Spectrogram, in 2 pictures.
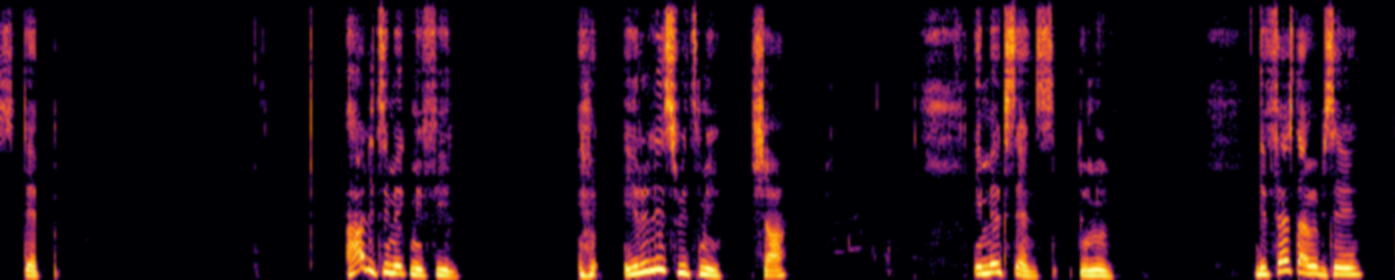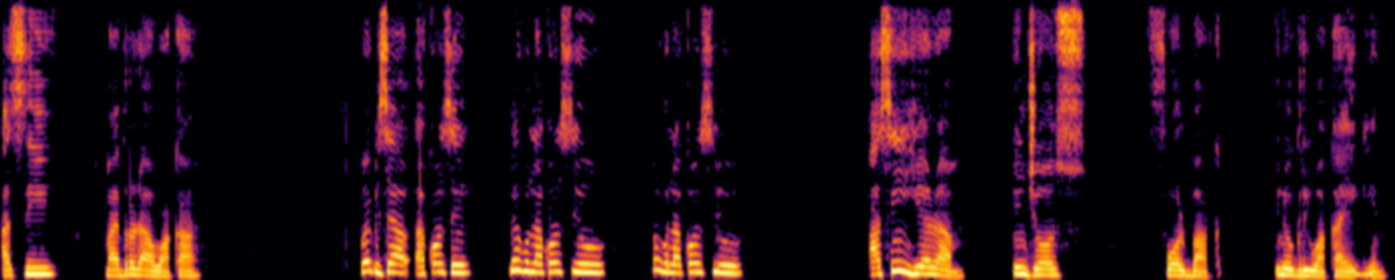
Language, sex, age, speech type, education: Nigerian Pidgin, male, 15-29, spontaneous, tertiary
